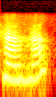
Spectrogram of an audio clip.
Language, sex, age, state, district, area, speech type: Gujarati, female, 18-30, Gujarat, Mehsana, rural, conversation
